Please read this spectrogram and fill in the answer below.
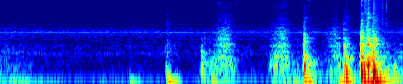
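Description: A steel ring stretcher/reducer press being handled and worked: a few irregular knocks and clunks starting about a second in, the loudest near the end.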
